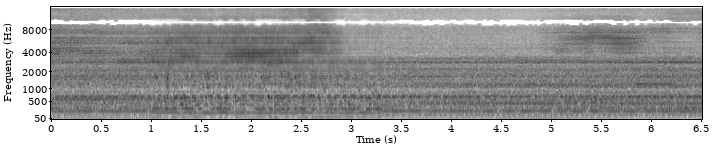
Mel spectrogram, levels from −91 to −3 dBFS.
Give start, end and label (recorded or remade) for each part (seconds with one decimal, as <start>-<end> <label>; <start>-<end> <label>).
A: 0.0-1.0 recorded; 1.0-3.3 remade; 3.3-6.5 recorded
